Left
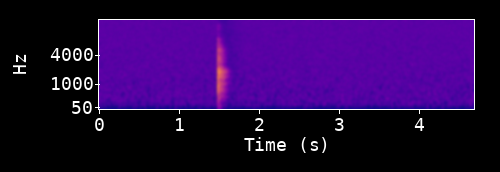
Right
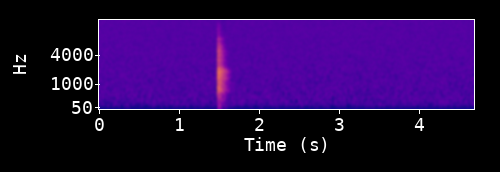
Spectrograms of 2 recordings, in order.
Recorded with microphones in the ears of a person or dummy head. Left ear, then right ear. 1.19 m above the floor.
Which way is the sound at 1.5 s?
20° left (ahead or behind).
